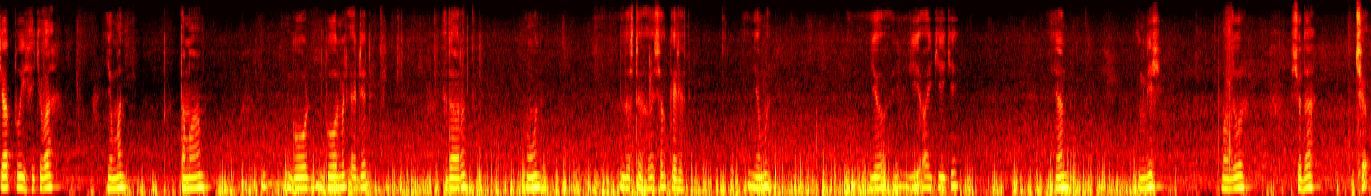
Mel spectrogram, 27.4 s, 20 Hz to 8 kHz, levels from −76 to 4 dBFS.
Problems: constant background noise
